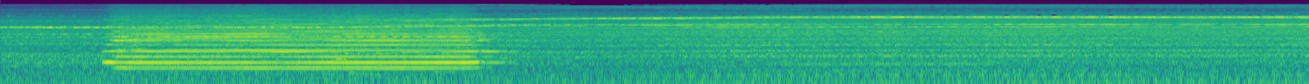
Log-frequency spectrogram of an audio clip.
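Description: Freight wagons rumble and creak along the rails.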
